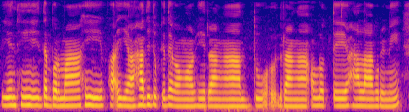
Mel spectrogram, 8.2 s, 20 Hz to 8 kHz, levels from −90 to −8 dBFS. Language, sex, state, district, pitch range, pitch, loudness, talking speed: Chakma, female, Tripura, Dhalai, 190-205 Hz, 195 Hz, -18 LUFS, 110 wpm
